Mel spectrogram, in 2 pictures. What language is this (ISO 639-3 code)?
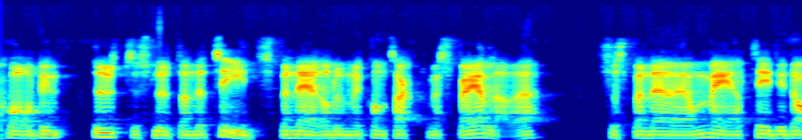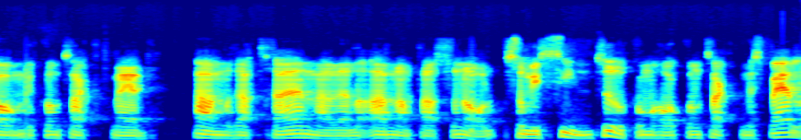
swe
